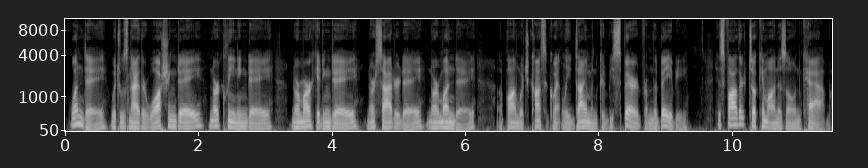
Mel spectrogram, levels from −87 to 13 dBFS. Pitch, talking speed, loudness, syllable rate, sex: 100 Hz, 170 wpm, -21 LUFS, 5.1 syllables/s, male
